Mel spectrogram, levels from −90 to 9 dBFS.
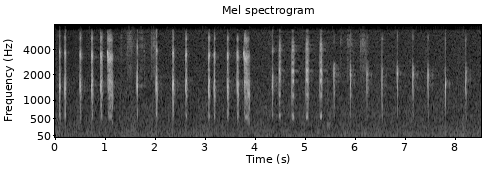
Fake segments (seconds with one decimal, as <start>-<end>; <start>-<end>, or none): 4.2-6.9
